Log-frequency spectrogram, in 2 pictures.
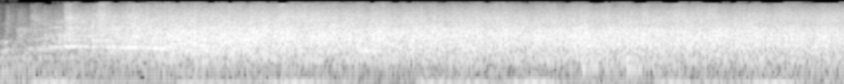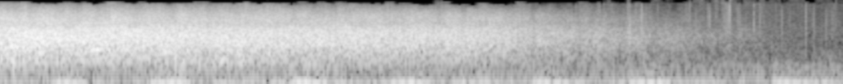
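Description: Live audience applauding as a jazz piece ends, heard from a vinyl LP of a live concert recording. The applause starts as the music stops, holds steady, then dies away over the last couple of seconds, leaving record surface hiss and hum.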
